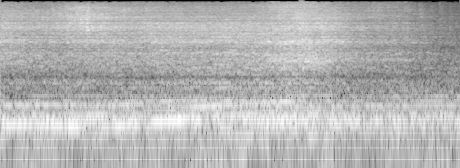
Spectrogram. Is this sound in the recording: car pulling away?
yes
